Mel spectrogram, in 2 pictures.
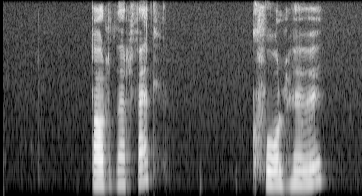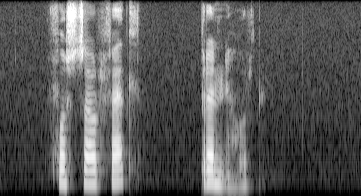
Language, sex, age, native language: Icelandic, female, 20-29, Icelandic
